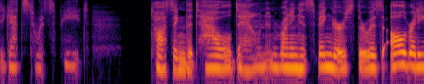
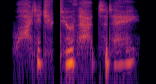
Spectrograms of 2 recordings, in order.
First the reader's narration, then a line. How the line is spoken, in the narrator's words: whisper, my voice faltering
